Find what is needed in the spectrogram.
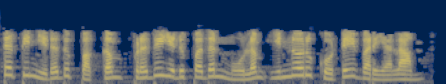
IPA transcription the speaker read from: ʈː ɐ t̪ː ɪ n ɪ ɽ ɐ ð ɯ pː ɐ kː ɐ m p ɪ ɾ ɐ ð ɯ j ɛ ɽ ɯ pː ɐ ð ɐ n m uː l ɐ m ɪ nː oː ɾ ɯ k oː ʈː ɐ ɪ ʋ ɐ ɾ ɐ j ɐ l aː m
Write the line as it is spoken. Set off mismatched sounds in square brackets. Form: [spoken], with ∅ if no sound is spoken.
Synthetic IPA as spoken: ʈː ɐ t̪ː ɪ n ɪ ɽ ɐ ð ɯ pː ɐ kː ɐ m p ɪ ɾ ɐ ð ɯ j ɛ ɽ ɯ pː ɐ ð ɐ n m uː l ɐ m ɪ nː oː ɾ ɯ k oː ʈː ɐ ɪ ʋ ɐ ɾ ɐ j ɐ l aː m

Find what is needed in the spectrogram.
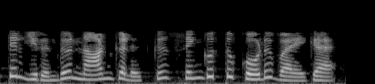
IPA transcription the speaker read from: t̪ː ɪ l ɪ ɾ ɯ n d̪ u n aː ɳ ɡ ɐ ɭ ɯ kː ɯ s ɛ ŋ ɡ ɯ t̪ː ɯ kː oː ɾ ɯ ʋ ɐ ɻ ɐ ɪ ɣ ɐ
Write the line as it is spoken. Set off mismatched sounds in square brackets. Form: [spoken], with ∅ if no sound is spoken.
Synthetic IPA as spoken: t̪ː ɪ l ɪ ɾ ɯ n d̪ [ɯ] n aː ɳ ɡ ɐ ɭ ɯ kː ɯ s ɛ ŋ ɡ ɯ t̪ː ɯ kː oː [ɽ] ɯ ʋ ɐ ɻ ɐ ɪ ɣ ɐ

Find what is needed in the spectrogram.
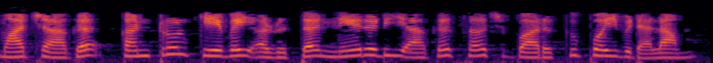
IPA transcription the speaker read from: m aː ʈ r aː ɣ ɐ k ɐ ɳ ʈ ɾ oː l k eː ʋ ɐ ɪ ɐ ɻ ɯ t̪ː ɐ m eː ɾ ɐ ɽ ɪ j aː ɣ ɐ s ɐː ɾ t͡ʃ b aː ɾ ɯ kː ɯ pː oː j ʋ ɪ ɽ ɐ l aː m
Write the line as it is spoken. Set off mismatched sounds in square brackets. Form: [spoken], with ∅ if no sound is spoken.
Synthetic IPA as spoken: m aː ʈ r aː ɣ ɐ k ɐ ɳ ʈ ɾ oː l k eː ʋ ɐ ɪ ɐ ɻ ɯ t̪ː ɐ [n] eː ɾ ɐ ɽ ɪ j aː ɣ ɐ s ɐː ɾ t͡ʃ b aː ɾ ɯ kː ɯ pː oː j ʋ ɪ ɽ ɐ l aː m

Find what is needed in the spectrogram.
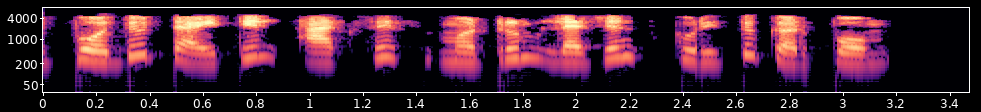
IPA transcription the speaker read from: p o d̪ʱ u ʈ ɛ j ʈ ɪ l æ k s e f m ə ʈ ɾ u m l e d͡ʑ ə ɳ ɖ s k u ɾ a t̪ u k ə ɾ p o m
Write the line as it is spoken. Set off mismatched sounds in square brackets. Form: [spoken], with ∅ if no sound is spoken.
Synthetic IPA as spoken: p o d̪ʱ u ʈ [a] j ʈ [i] l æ k s e [s] m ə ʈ ɾ u m l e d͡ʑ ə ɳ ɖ s k u ɾ [i] t̪ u k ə ɾ p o m

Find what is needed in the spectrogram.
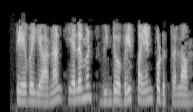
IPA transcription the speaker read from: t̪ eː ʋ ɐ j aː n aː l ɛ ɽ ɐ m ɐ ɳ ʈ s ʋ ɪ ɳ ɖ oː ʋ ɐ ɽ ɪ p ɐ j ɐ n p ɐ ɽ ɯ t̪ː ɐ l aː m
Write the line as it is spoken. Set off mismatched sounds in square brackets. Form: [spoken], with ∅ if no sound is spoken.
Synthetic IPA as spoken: t̪ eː ʋ ɐ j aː n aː l ɛ [l] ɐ m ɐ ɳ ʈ s ʋ ɪ ɳ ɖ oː ʋ ɐ [∅] ɪ p ɐ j ɐ n p ɐ ɽ ɯ t̪ː ɐ l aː m

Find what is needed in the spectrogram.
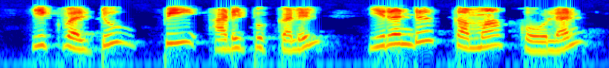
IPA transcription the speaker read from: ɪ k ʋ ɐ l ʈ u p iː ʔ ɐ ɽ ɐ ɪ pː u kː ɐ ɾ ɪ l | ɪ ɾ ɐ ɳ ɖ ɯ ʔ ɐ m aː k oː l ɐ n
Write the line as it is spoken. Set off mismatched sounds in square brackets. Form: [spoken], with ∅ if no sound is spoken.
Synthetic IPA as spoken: ɪ k ʋ ɐ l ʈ u p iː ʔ ɐ ɽ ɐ ɪ pː [ɯ] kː ɐ [ɭ] ɪ l | ɪ ɾ ɐ ɳ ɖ ɯ [k] ɐ m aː k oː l ɐ n

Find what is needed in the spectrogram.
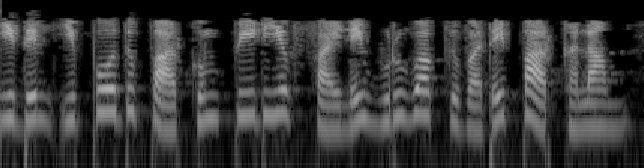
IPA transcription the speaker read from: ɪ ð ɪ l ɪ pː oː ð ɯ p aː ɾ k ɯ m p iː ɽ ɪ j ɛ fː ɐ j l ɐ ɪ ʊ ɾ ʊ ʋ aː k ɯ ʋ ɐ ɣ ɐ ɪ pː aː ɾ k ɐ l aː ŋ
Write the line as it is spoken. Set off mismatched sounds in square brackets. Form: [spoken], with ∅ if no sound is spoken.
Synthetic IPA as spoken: ɪ ð ɪ l ɪ pː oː ð ɯ p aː ɾ k ɯ m p iː ɽ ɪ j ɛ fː ɐ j l ɐ ɪ ʊ ɾ ʊ ʋ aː k ɯ ʋ ɐ [ð] ɐ ɪ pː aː ɾ k ɐ l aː [m]

